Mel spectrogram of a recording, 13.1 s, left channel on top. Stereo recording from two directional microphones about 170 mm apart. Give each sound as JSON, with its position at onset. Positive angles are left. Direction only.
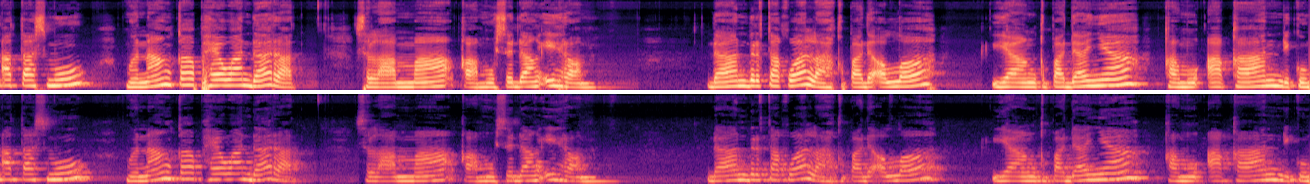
{"t": 0.0, "sound": "a woman's voice", "side_deg": 40}
{"t": 7.1, "sound": "a woman's voice", "side_deg": 45}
